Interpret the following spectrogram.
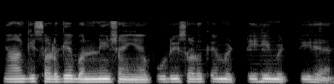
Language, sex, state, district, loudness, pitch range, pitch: Hindi, male, Uttar Pradesh, Jyotiba Phule Nagar, -18 LUFS, 120-130 Hz, 125 Hz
